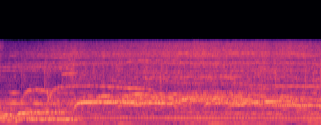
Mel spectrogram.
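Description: Live pop concert music playing loud through the hall's PA, with the audience screaming and whooping over it.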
